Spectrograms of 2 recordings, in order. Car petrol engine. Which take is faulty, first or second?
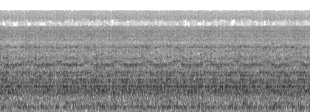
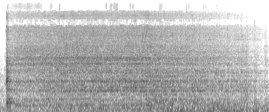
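second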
